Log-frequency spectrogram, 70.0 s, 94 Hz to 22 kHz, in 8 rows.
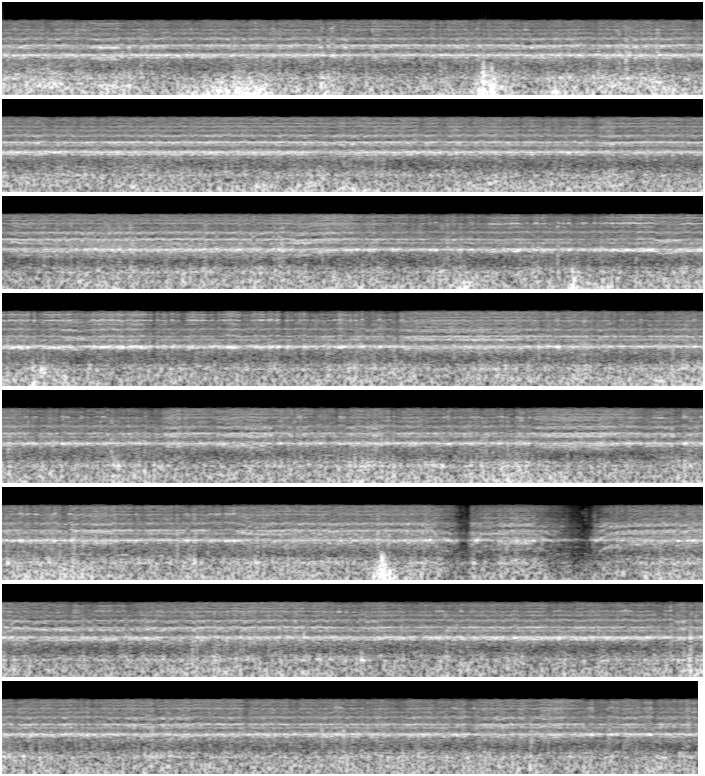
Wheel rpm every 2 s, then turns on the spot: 230, 230, 230, 230, 240, 230, 220, 230, 220, 200, 210, 230, 230, 230, 230, 230, 220, 230, 230, 220, 230, 220, 230, 220, 150, 110, 200, 220, 230, 230, 230, 230, 240, 230, 230.
none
